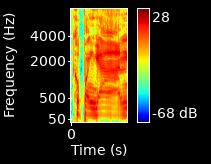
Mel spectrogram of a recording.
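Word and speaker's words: Phangan: how to pronounce it kopangan is how a lot of people pronounce it but i've been very very highly encouraged now pronounce the g or at least the g of the of the english phonetical spelling right because of course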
